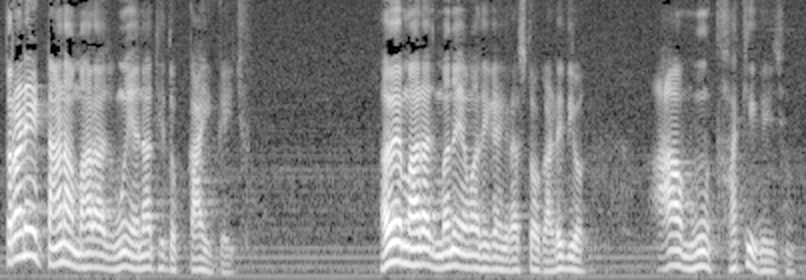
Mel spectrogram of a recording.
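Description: A man voicing a tired, devoted village wife who pleads softly and complains about her husband. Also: fairly high pitch, pitched below the performer's own voice, natural voice.

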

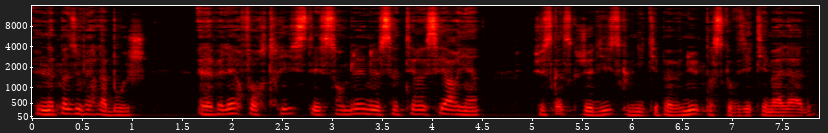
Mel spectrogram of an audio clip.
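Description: A man's voice: medium pitch, a little fast, dark tone, breathy edge, close to an everyday voice. A man playing an amused, worldly duke who answers in a matter-of-fact way.

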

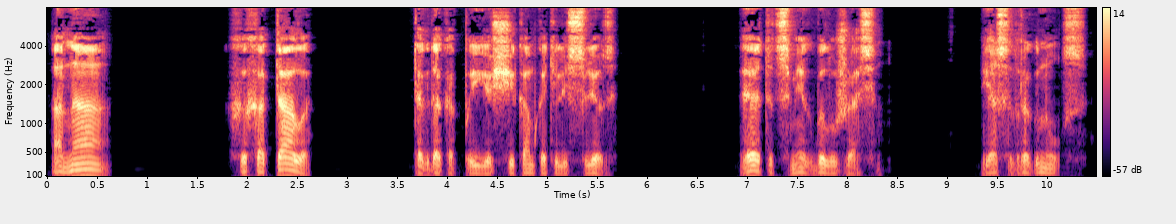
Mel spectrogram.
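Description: A man reading a first-person story aloud in a measured, solemn way. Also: rumbling low, a bit bright, husky, dry recording. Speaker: audiobook narrator. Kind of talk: first-person audiobook narration.

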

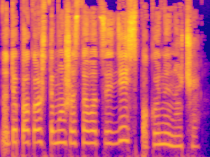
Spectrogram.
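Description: A woman's voice: sits high, darkish tone, no echo, clean studio sound, voice pushed up. Woman doing a defensive young boy. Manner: quick, defensive. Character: anxious, stubborn boy under ten.

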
